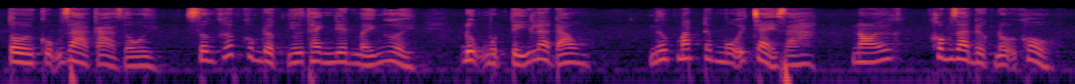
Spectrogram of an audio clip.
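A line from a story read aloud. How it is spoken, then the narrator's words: Loud moaning complaint. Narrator (Vietnamese): bà ta tiếp tục rên rỉ ầm ĩ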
